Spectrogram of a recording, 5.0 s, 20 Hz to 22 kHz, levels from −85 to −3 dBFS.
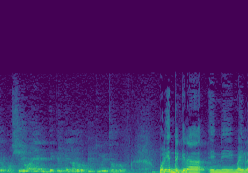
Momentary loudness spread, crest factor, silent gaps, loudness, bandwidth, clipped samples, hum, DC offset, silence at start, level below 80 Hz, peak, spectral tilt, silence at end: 15 LU; 14 dB; none; -21 LUFS; 11 kHz; under 0.1%; none; under 0.1%; 0 s; -46 dBFS; -6 dBFS; -8 dB/octave; 0 s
